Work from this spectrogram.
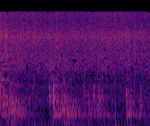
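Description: Crushed small onions fry in hot oil in a pan, giving a loud, steady close sizzle with a couple of stirring scrapes.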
